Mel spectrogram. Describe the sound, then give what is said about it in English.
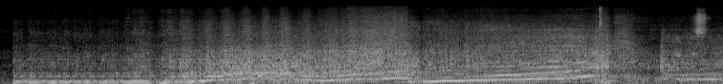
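A cut-down short-wheelbase Nissan Patrol GU with a 3.8 litre twin-turbo V6 from the GT-R roars through a half-mile acceleration run. The loud engine note climbs repeatedly, dropping back at each of several gear changes. “It came with the Nissan GDR, the VR38 DETT 3.8 litre twin turbo V6. Check this out and look at the speed. This is half mile”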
